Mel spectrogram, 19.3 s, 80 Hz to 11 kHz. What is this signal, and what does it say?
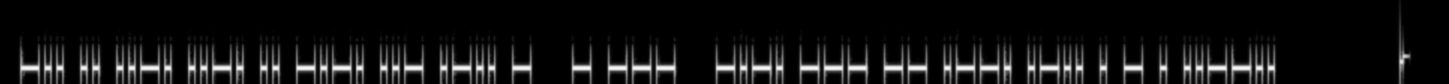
Morse code, heard as a keyed tone, about 14 wpm, 700 Hz. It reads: DIFFICULT TO COMPLETE?
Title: Sentences from Top 1500 Words 15wpm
